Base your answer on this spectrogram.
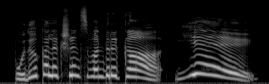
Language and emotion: Tamil, happy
